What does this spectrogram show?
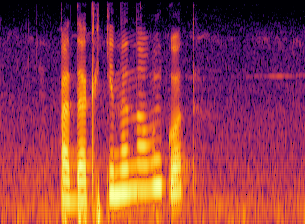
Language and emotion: Russian, positive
